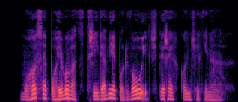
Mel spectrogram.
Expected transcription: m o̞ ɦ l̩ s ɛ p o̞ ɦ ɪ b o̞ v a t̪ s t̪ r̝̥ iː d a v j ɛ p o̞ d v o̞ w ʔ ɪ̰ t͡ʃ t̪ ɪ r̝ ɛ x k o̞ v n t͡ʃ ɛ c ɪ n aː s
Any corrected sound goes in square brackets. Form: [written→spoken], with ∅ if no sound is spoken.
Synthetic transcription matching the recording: m o̞ ɦ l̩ s ɛ p o̞ ɦ ɪ b o̞ v a t̪ s t̪ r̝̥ iː d a v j ɛ p o̞ d v o̞ w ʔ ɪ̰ t͡ʃ t̪ ɪ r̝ ɛ x k o̞ [v→∅] n t͡ʃ ɛ c ɪ n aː [s→x]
